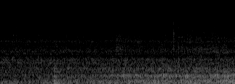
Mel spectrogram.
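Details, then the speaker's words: Burner heater at startup after purge, oxygen sensor removed, troubleshooting failed ignition: faint quick ticking about four per second; fuel pump pulsing normally. "You can now hear the fuel pump."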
